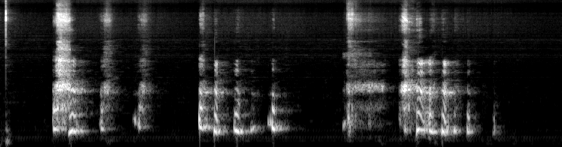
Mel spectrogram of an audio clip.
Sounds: Sigh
